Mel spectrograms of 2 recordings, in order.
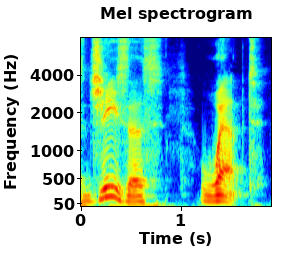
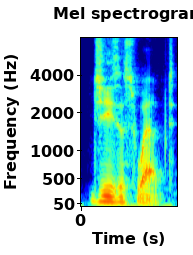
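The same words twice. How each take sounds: First: Jesus wept, drawn out slowly with weight on Jesus; slow solemn reading. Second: Jesus wept, said much softer and lower; hushed repeat. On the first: Preacher quoting the verse to the church, slow and solemn. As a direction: let Jesus wept land slowly, word by word. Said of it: "It says". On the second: Preacher closing on the verse for the congregation, hushed and low. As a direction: drop Jesus wept almost to a hush. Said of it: "he weeps for you and I?". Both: Shown as a demonstration.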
